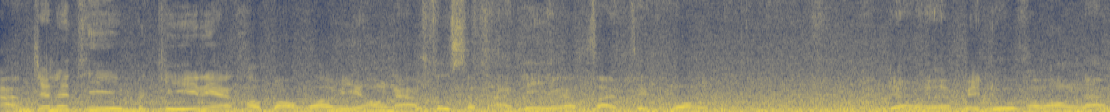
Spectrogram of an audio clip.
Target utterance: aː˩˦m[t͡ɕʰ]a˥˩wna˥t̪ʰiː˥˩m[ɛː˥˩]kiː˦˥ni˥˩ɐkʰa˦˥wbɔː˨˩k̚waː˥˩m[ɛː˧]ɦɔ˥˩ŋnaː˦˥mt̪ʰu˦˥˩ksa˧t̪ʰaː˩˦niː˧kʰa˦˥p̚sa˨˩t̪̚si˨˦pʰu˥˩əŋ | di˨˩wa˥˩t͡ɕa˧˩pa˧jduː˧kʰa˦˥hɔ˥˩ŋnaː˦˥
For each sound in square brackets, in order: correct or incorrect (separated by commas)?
incorrect, incorrect, incorrect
